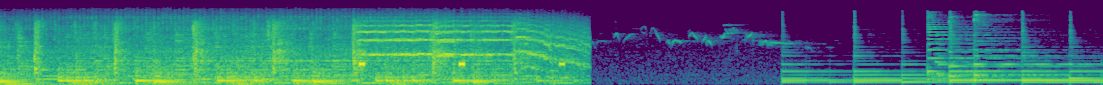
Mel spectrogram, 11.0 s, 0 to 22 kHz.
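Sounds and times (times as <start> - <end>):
plucked-string music: 0.0 - 5.8
small birds chirping: 4.6 - 8.4.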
